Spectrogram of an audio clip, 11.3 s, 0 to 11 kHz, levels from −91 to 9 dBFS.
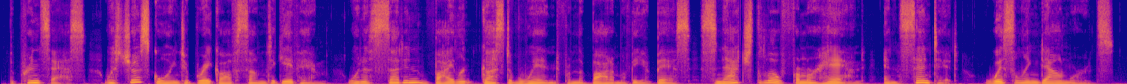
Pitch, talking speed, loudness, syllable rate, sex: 150 Hz, 190 wpm, -21 LUFS, 4.3 syllables/s, female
